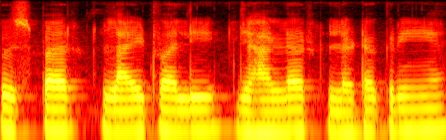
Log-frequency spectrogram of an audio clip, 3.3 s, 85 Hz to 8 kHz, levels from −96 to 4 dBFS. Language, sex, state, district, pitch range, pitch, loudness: Hindi, male, Uttar Pradesh, Lucknow, 110-115 Hz, 115 Hz, -18 LUFS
